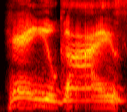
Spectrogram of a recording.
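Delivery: loud rough high-pitched belting. Retelling how a woman imitates Donald Duck, bad Donald Duck voice. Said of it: "this is what she thinks Donald Duck sounds like".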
